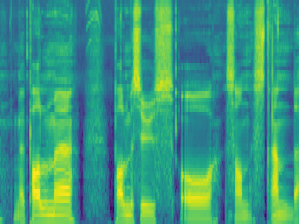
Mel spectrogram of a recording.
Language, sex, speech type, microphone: Norwegian, male, spontaneous, Sennheiser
